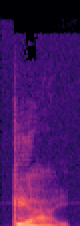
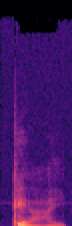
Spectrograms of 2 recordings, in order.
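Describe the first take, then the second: First: Firmer, more pressing repeated question; insistent bewildered concern. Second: Bewildered concern. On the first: Husband asking his crying wife, more urgent bewilderment. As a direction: press the question with a sharp fall. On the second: Husband finding his wife in tears, subdued bewilderment. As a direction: ask it low, taken aback by the tears. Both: A narrator's reading. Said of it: "stupito e confuso nel vedere che sua moglie piangeva".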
